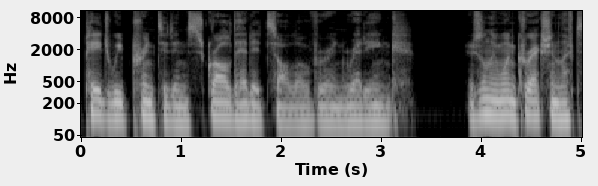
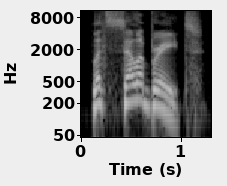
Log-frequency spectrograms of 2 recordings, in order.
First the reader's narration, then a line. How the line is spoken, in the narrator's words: she yells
